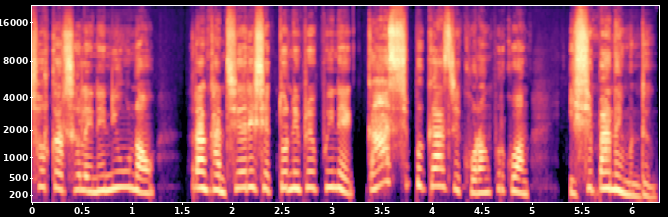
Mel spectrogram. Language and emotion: Bodo, fearful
